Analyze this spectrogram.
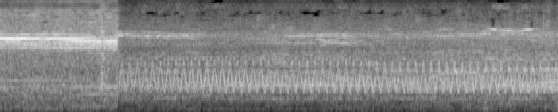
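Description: Electronic siren with a fast, pulsing warble, coming in abruptly about a second in.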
